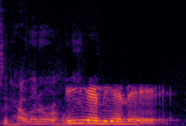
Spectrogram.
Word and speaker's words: Elena: E-L-E-N-A. No, the H is silent.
